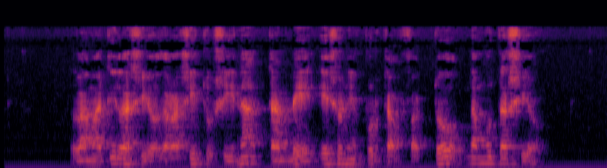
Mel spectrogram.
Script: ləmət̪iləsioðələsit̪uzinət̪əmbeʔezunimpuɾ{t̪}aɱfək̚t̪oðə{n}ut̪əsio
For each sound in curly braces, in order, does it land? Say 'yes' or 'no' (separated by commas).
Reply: yes, no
